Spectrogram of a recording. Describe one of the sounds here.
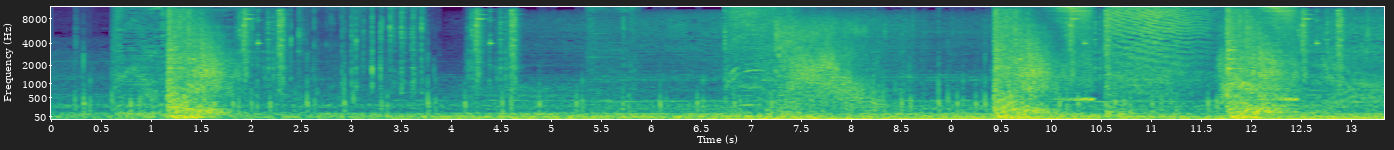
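A shotgun fires with heavy booming blasts.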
